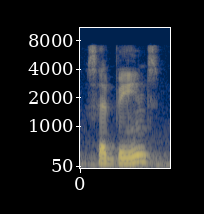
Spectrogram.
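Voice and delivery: ordinary delivery, nothing marked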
